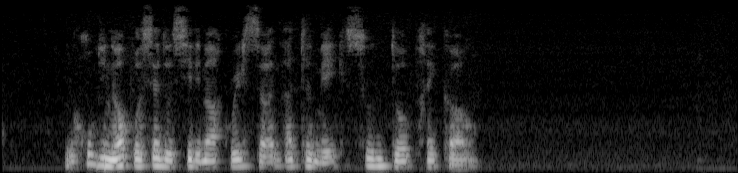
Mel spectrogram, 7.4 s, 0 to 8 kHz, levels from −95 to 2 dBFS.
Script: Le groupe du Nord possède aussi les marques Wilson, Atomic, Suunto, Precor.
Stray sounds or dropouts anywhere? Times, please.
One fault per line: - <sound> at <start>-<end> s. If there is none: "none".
none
